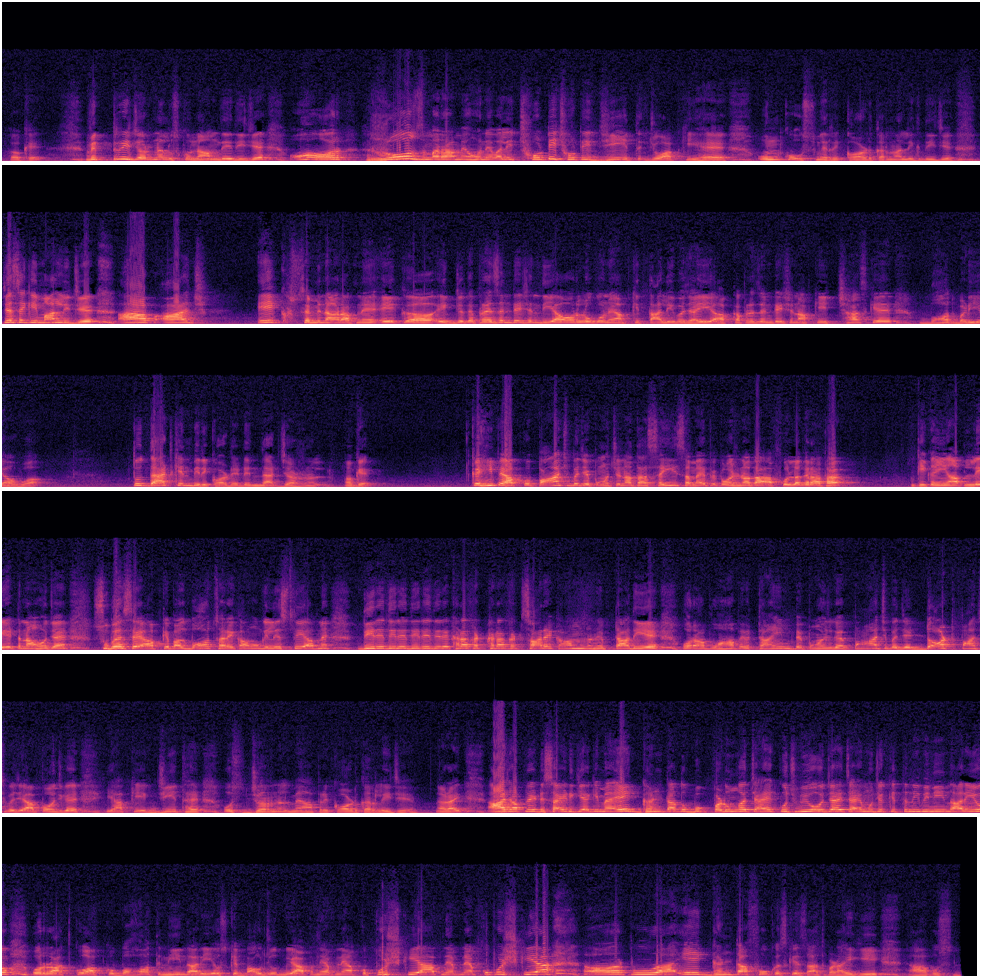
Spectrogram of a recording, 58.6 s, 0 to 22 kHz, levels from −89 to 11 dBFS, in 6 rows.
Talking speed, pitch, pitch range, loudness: 200 wpm, 215 Hz, 195-245 Hz, -15 LUFS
